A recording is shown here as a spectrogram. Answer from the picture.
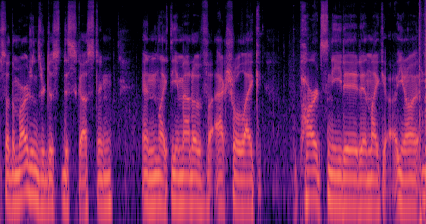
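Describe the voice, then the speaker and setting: With an American accent, a man talks in an animated tone at a fairly low pitch over noticeable background noise. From Texas, near Fort Worth. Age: 20s. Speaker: gaming streamer. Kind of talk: casual chat.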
